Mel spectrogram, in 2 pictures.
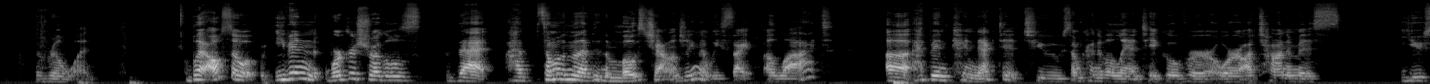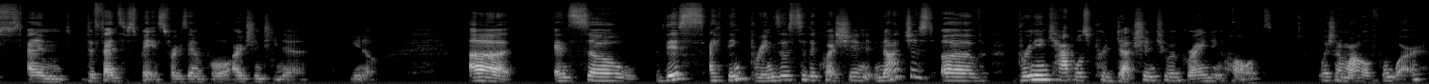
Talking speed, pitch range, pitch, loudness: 150 wpm, 130-190 Hz, 165 Hz, -27 LUFS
